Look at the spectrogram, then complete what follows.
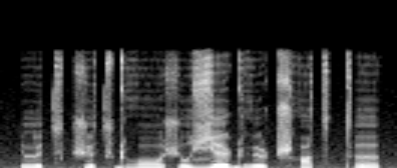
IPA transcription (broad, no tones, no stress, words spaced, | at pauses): lʏt͡st͡ʃʏt͡sɖʱɔːʃo ʑɛ ɖʱʏːʈ͡ʂʰɑt͡stʼə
